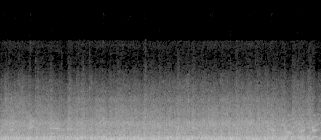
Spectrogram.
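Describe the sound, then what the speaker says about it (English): A train rumbles overhead on an elevated track near a stadium before an Army football game, producing a steady, loud, dense roar with faint clatter that continues throughout, while crowd noise and faint voices mix in beneath it. "Here's the train going overhead."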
